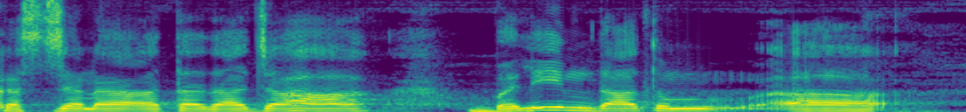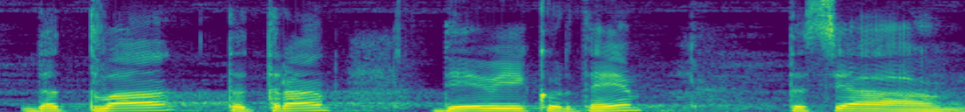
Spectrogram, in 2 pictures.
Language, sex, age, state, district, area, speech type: Sanskrit, male, 18-30, Karnataka, Hassan, rural, spontaneous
